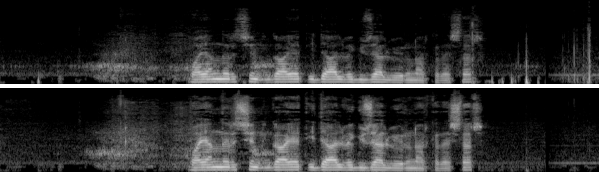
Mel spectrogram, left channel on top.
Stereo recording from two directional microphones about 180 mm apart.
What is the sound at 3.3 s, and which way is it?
Speech, 35° right (ahead or behind).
